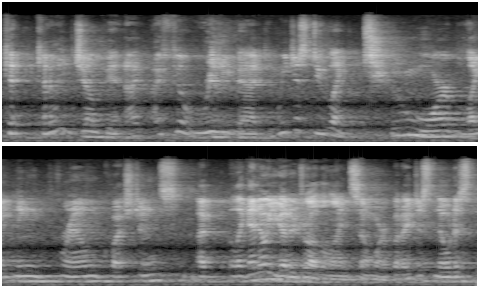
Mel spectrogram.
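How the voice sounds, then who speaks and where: A man speaking casually as a panelist, animated and quick to jump in. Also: medium pitch. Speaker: convention panelist. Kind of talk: casual unscripted panel banter. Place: convention panel room. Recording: echoey noisy hall from far off.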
